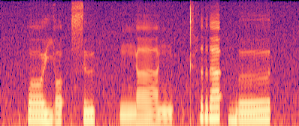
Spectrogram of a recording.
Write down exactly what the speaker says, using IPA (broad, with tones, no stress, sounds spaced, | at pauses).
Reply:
p ɔː˥˩ j ɔ˥˩ ʔ s ɯ˥˩ k̚ | ŋ a˧ ŋ | kʰ r a˥˩ ʔ b ɤː˦˥ t̚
